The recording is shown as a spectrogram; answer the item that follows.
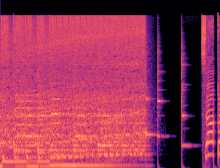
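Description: Pop music with a steady bass line and dense instrumental backing and no vocals. The track ends abruptly about three seconds in, leaving a short near-silent gap with a couple of faint tones.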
